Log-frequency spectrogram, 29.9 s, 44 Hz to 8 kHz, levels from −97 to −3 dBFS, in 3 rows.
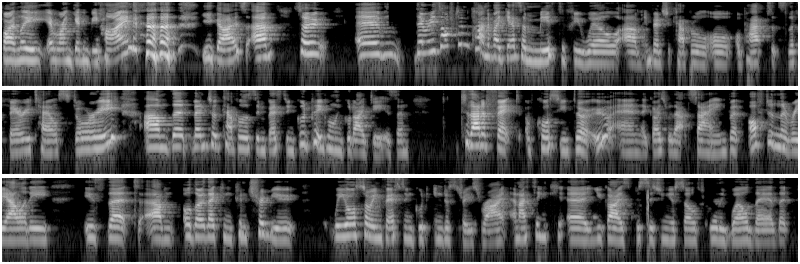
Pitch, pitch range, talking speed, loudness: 195 Hz, 180-235 Hz, 175 wpm, -28 LUFS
